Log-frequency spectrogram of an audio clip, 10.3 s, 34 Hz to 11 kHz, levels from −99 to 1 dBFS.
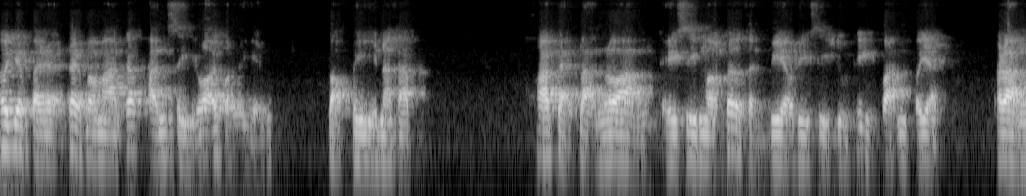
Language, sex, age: Thai, male, 60-79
